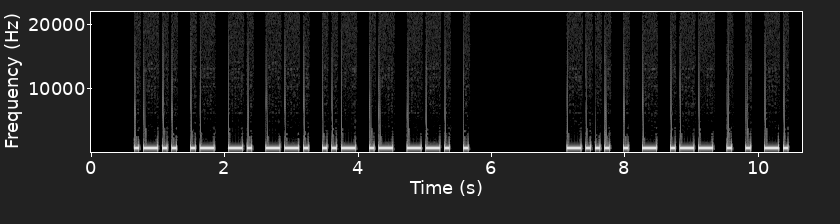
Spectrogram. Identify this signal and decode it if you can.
Morse code, heard as a keyed tone, about 17 wpm, 700 Hz. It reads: LANGUAGE BETWEEN
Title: 3x Word-Spacing - Sentences from Top 500 Words - 17wpm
